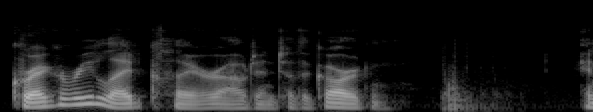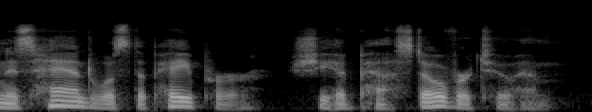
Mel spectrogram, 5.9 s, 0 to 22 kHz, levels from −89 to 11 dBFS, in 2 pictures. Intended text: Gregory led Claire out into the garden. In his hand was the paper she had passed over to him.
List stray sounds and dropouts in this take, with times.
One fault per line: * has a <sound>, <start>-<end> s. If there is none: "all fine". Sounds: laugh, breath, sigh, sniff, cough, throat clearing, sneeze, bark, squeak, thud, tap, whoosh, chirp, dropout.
* has a thud, 2.2-2.6 s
